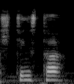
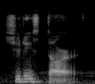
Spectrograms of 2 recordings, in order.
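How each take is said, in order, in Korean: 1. 한국식 발음으로 말합니다. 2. 영어 원어민 발음으로 말합니다. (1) "발음 코칭을 받았던" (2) "no no, shooting star"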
